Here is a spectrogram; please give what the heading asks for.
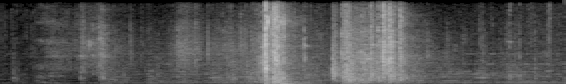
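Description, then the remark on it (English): The bolt of a wooden dungeon door is drawn back by a hand reaching through a hole cut in the door: a sharp metallic clack, then a short grating slide of metal on metal, with faint handling noises before and after. “Then he reaches through and feels his way to the bolt.”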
